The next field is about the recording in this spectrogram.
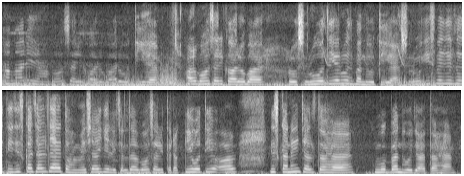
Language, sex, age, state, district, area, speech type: Urdu, female, 18-30, Bihar, Supaul, rural, spontaneous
